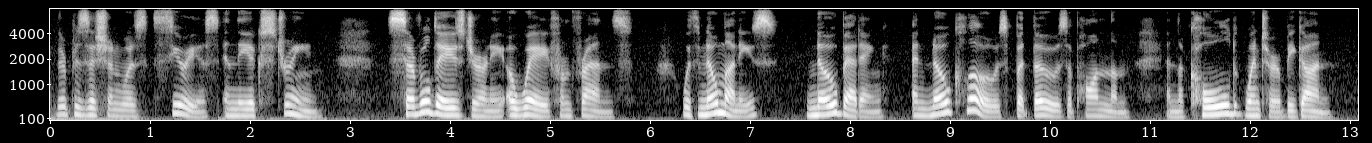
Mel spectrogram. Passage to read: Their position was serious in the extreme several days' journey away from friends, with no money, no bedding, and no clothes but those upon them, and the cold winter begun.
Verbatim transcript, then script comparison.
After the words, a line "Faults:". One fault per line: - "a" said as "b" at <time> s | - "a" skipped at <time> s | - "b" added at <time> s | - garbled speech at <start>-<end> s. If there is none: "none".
Their position was serious in the extreme several days' journey away from friends, with no moneys, no bedding, and no clothes but those upon them, and the cold winter begun.
Faults:
- "money" said as "moneys" at 6.7 s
